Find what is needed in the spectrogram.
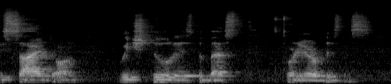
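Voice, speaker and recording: A man talks at a moderate pace, his fairly low pitch held in fairly even intonation. Noticeable background noise and audible room echo surround him. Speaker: software reviewer. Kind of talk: tutorial.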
